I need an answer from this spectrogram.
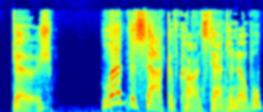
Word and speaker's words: doge: odd years old doge venetians call their leader a doge pronounced doge led the sack of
